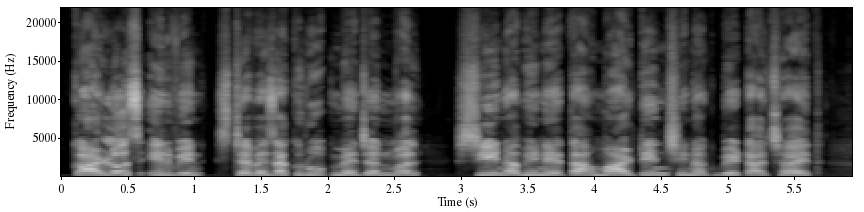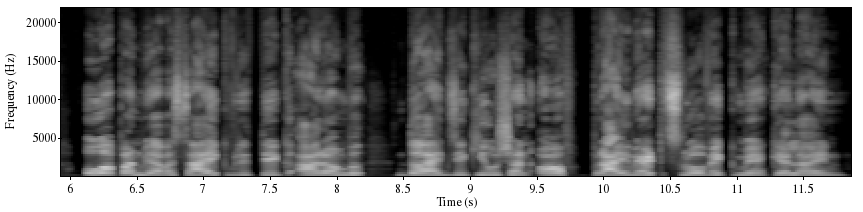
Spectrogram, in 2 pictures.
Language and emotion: Maithili, neutral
